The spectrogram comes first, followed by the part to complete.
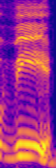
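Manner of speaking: "वी" held long, falling at the end; drawn-out long ee. Shown as a demonstration. Teacher gives learners an example, stretched "वी". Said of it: "खींच के पढ़ोगे".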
